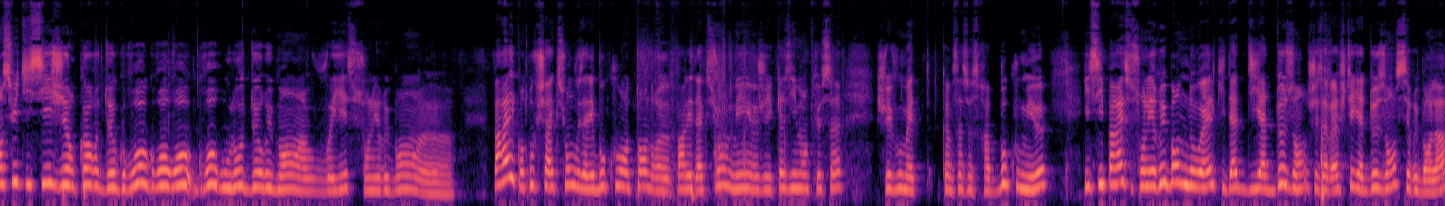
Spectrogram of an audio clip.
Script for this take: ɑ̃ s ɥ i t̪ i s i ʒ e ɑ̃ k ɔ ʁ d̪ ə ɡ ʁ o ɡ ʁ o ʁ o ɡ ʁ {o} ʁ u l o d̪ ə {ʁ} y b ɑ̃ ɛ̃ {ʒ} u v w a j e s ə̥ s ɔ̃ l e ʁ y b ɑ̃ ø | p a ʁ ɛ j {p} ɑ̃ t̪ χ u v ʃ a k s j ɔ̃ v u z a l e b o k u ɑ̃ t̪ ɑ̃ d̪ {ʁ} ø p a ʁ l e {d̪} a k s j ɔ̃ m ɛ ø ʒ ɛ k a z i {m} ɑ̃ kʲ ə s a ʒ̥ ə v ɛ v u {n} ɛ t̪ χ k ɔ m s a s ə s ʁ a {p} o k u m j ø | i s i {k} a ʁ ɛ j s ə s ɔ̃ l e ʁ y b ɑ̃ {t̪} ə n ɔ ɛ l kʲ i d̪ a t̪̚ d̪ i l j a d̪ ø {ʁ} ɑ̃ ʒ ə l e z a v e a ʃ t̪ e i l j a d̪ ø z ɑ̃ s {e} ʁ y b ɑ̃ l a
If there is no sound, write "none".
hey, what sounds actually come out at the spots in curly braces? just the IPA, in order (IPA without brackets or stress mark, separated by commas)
o, ʁ, v, k, ʁ, d̪, m, m, b, p, d̪, z, e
